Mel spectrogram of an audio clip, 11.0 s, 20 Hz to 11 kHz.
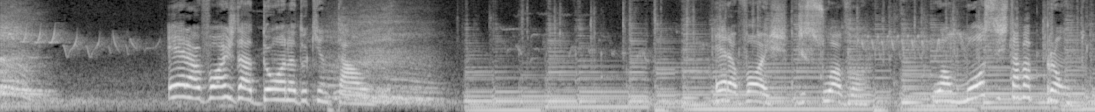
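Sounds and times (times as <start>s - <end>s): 
speech: 2.0s - 4.0s, 7.2s - 10.9s
horse trotting on a street, hooves clip-clopping: 4.8s - 10.0s.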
